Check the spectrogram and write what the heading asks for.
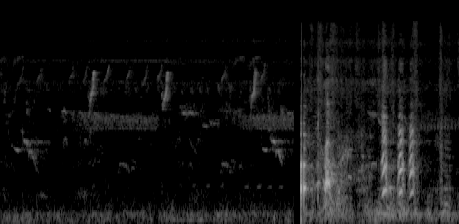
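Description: Faint birds chirping over a steady high insect hum. About two-thirds in, after a cut, come louder close-up sounds of a cow grazing: grass tearing and chewing, and a short wavering bleat-like call.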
